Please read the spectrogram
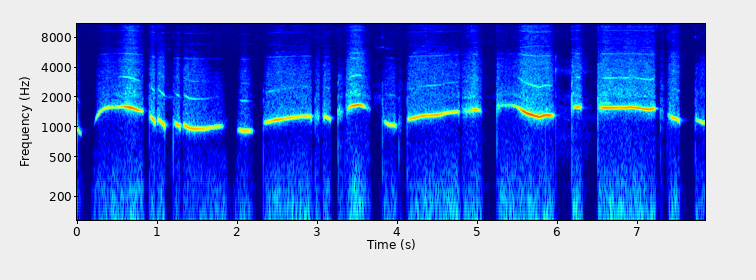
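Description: Someone whistles a familiar melody, clear and steady, in short phrases broken by brief pauses, with gently rising and falling pitch and no talking.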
